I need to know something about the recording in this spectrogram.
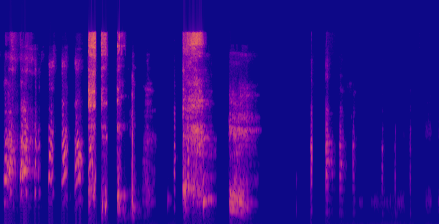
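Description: A woman laughing out loud on purpose in a laughter-yoga exercise, taken on a deep breath in. It comes as a run of quick, forceful "ha" bursts and then dies away after about four seconds into fainter short laughs.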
